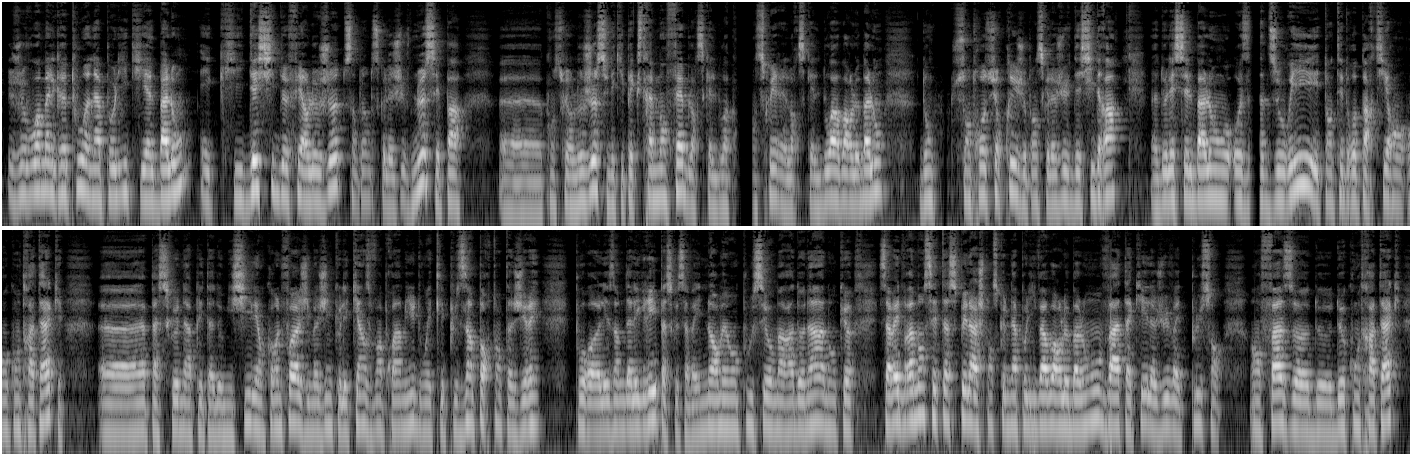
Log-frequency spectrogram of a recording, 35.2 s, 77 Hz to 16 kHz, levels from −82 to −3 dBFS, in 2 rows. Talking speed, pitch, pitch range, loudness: 230 wpm, 145 Hz, 135-155 Hz, -24 LUFS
